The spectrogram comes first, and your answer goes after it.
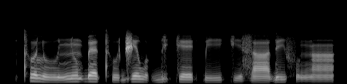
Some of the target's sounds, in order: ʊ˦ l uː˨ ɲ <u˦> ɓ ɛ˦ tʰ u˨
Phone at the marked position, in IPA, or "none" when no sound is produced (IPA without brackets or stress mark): ũ˦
